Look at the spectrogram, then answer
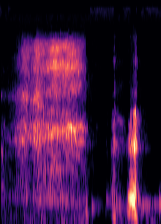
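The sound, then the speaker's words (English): A rough, wheezy cough in the background: a long raspy breathy rasp, a brief pause, then two short, harsher bursts, fairly quiet overall. “In the background. Yay! Like, oh, yeah, terrible cough.”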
